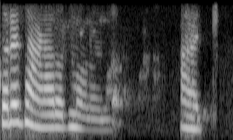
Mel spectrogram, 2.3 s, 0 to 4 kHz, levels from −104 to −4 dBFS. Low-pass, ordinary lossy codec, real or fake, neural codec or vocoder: 3.6 kHz; none; real; none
